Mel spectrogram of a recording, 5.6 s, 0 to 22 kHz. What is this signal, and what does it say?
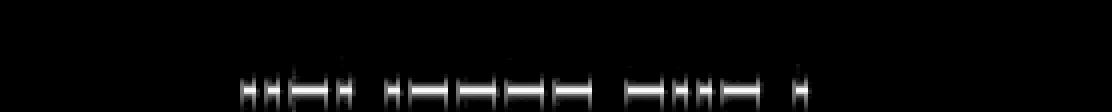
Morse code, heard as a keyed tone, about 20 wpm, 700 Hz. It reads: F1XE
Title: DXCC-100 Call Signs - 4 Characters - 20wpm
